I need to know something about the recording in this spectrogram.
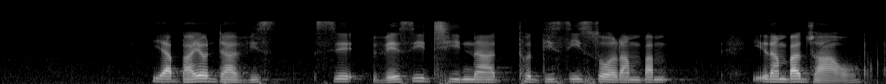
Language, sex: Venda, male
